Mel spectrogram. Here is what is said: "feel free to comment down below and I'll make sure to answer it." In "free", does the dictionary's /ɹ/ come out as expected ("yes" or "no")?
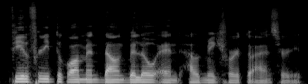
yes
